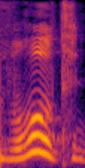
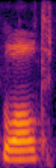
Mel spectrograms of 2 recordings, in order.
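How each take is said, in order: First: The name begins with a V sound. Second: The name begins with a W sound. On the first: It sounds European and continental. The speaker calls it wrong. "a couple of people pronounce the W as V's as though we were European" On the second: It is the plain American way. The speaker calls it right. "we're just Wolt, just American Wolt"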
